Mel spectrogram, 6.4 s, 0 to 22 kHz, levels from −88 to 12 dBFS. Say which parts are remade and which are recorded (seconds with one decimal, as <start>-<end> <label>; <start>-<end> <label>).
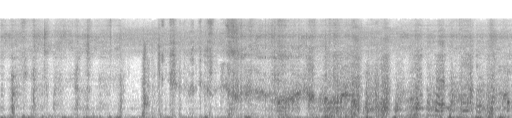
0.0-1.5 remade; 1.5-3.0 recorded; 3.0-4.4 remade; 4.4-5.0 recorded; 5.0-6.4 remade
